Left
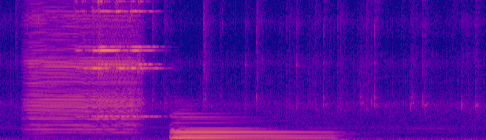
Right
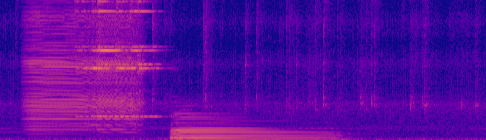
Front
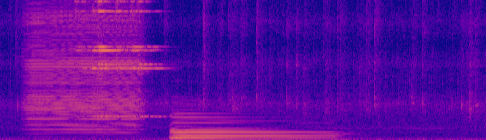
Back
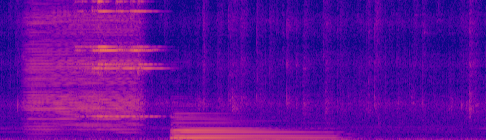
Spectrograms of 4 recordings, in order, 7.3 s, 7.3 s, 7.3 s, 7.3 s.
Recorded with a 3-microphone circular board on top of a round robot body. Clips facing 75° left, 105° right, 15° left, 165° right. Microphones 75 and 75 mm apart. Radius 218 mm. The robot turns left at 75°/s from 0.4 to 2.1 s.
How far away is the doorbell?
About 1.4 m.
